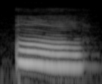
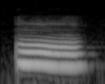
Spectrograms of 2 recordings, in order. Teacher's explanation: To make this consonant sound, your tongue is behind the top front teeth. The airflow will continue and be directed through the nose, and your voice is on. To make sure that the airflow is going through the nose, put your hand under your nose and say the sound, N. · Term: N sound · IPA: /n/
